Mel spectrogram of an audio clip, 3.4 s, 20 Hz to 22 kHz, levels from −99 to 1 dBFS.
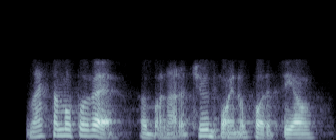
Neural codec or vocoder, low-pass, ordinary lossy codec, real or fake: codec, 16 kHz, 1.1 kbps, Voila-Tokenizer; 3.6 kHz; Opus, 16 kbps; fake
